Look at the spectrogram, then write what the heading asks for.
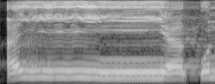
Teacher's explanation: nun sukun bertemu ya masuk dan mendengung masuk ke huruf ya dan ditahan 3 harokat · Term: idgham bigunah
